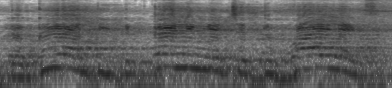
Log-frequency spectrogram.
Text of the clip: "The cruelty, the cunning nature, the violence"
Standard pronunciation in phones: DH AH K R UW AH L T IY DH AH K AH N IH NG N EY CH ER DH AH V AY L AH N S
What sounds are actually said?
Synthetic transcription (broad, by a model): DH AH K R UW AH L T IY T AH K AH L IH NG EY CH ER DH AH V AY L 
